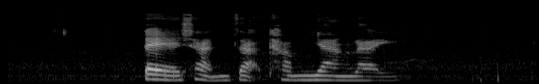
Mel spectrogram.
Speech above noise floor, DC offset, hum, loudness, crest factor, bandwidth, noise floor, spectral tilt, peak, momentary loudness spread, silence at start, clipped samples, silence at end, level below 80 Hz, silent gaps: 31 dB; under 0.1%; none; -31 LUFS; 26 dB; 11.5 kHz; -63 dBFS; -2.5 dB/octave; -10 dBFS; 28 LU; 0.65 s; under 0.1%; 1.5 s; under -90 dBFS; none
